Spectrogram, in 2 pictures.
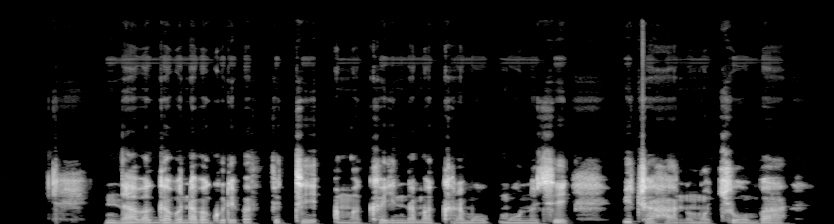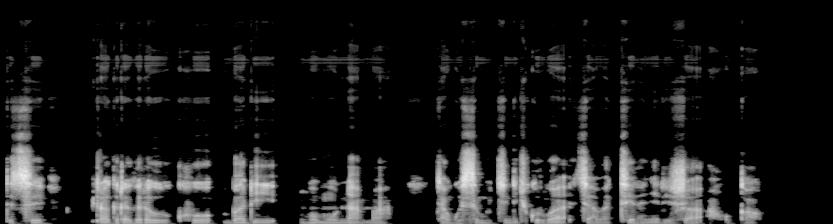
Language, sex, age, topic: Kinyarwanda, male, 18-24, finance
